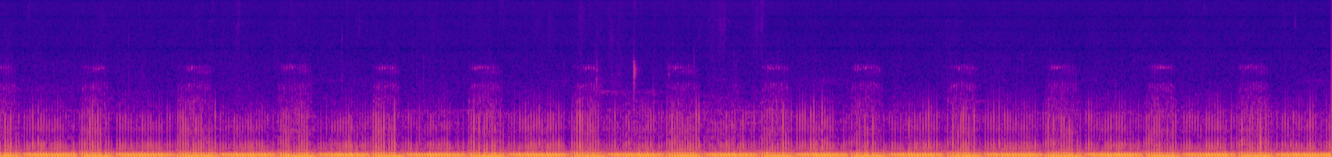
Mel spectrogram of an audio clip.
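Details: Six-month-old kitten purring in its sleep, stereo close recording; deep rattling purr with inhale-exhale pulses about every one and a half seconds, each paired with a small high-pitched wheezy squeak, quiet background.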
